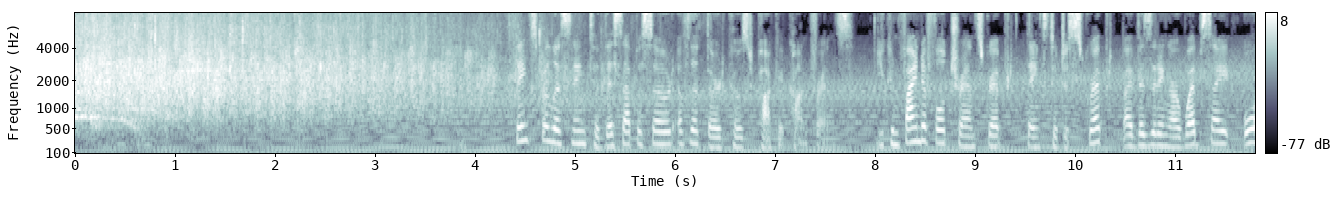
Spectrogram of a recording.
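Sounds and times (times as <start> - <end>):
audience applause: 0.0 - 5.5
speech: 4.4 - 11.7.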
